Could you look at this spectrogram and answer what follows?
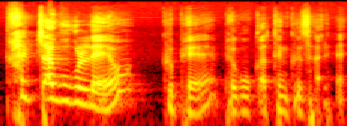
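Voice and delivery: high, loud indignant protest, easing off; threatening prayer. Retold or imitated. Father protesting to God about surgery, indignantly threatening. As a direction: re-enact an outraged challenge to God. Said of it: "하나님을 협박하는 기도".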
